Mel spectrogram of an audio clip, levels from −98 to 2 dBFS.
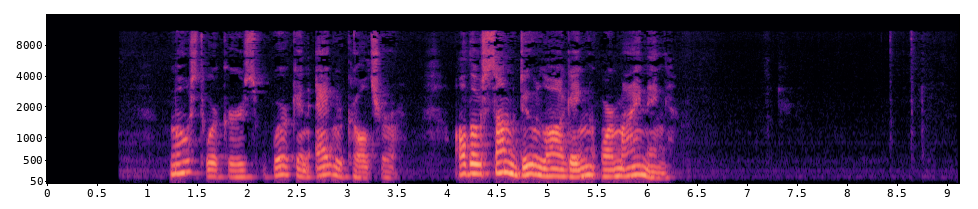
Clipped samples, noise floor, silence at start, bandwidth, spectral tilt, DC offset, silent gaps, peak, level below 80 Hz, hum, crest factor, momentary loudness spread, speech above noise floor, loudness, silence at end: under 0.1%; -71 dBFS; 1.25 s; 11.5 kHz; -6.5 dB/octave; under 0.1%; none; -8 dBFS; -66 dBFS; none; 18 dB; 12 LU; 48 dB; -23 LUFS; 2.9 s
